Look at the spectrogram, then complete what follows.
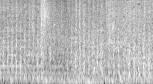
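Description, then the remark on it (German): A scripted helicopter in the video game Call of Duty flies past, its rotor beating in a fast, steady chop that fills the whole stretch with loud, dense noise and no voices. “Es war einfach so random scripted Call of Duty Heli. Der ist da lang geflogen, hat aber nichts weiter gemacht.”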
